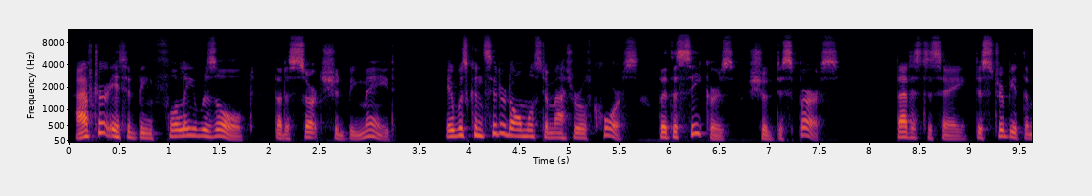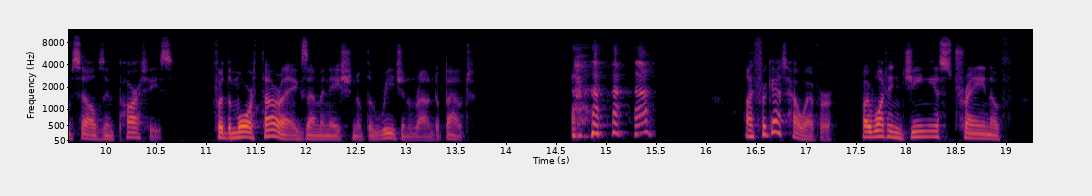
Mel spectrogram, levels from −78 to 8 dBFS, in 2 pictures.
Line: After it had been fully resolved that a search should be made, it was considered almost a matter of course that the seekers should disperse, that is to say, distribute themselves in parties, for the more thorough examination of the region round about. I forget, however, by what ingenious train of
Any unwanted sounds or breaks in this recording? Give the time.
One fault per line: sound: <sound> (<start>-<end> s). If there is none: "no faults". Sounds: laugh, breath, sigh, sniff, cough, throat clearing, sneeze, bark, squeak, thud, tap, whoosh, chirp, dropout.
sound: laugh (14.6-15.5 s)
